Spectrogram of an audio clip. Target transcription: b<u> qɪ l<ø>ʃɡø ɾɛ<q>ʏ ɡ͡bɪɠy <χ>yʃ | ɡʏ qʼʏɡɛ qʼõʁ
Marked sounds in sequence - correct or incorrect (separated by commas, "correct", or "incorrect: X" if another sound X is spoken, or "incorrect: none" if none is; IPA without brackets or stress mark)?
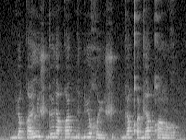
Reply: incorrect: y, incorrect: y, correct, correct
